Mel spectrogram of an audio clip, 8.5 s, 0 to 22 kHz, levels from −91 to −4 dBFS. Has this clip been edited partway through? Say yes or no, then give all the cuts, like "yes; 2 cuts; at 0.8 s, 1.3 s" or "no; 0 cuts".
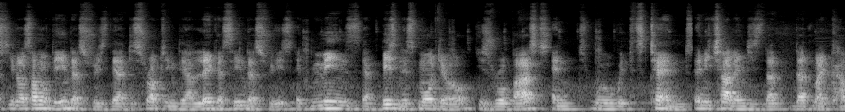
no; 0 cuts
